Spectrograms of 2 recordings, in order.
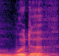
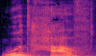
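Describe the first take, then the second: First: The second word is reduced to a short 'of'. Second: Both words are fully pronounced, with the h.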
